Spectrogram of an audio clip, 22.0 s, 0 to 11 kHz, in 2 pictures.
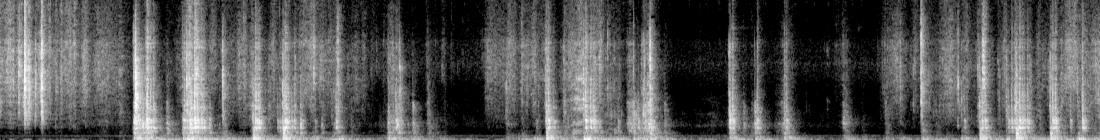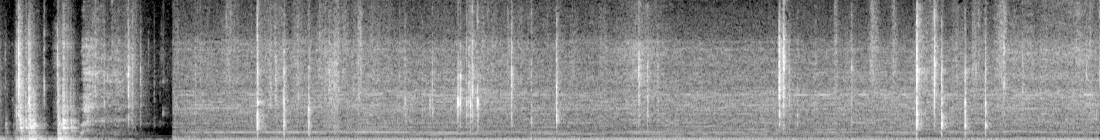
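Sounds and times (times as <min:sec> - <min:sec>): knocks and clicks of hard objects: 0:13.4 - 0:14.4, 0:18.8 - 0:22.0.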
